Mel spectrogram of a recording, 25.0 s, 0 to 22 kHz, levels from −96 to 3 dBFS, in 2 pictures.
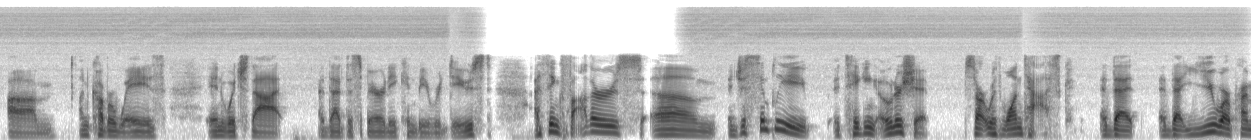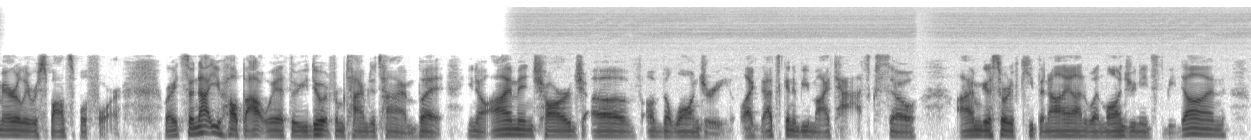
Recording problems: high frequencies cut off; severe; nothing above 5 kHz
hiss; faint; until 5 s, from 7 to 12 s and from 18 s on; 20 dB below the speech

